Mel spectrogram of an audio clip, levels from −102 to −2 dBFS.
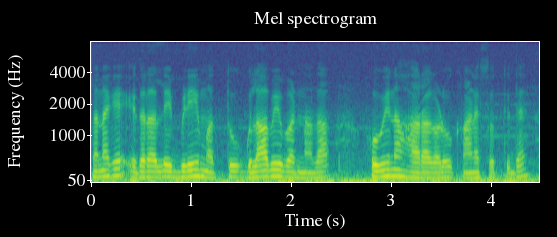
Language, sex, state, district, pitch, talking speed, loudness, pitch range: Kannada, male, Karnataka, Bangalore, 120 Hz, 120 wpm, -15 LUFS, 110-130 Hz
